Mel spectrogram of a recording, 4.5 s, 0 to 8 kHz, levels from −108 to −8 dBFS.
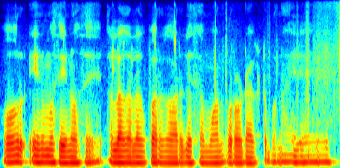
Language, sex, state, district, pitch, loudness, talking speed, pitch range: Hindi, male, Uttar Pradesh, Saharanpur, 105 Hz, -21 LUFS, 170 wpm, 105-115 Hz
